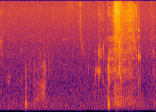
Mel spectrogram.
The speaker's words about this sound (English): Okay, I did two good swallows as I was drinking to see if that changed a little bit. It takes the earthiness away as I'm drinking it, and definitely gives me more of a straight-up beer taste, which is a very strange description, because it's a beer.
